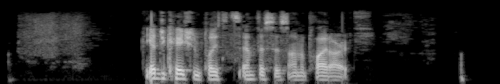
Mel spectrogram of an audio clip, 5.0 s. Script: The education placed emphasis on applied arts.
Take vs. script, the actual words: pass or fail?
fail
